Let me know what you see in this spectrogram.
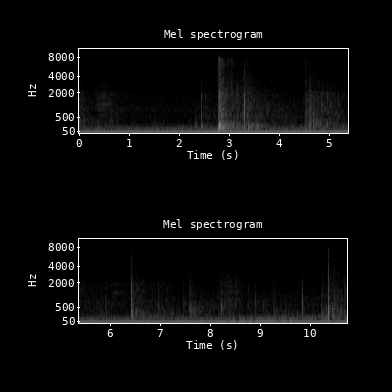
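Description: Fireworks going off in the distance: scattered bangs and pops at irregular intervals. The loudest bang comes about three seconds in and is followed by a long rumbling echo, then more single sharp bangs every second or two.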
